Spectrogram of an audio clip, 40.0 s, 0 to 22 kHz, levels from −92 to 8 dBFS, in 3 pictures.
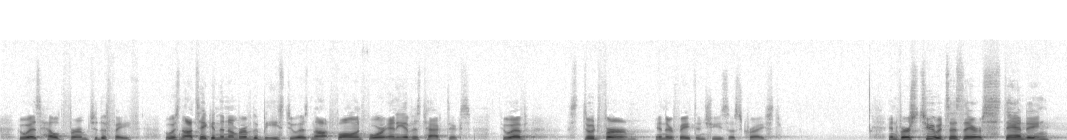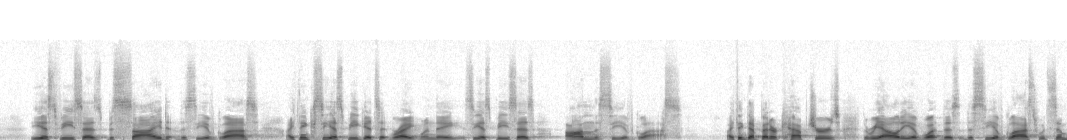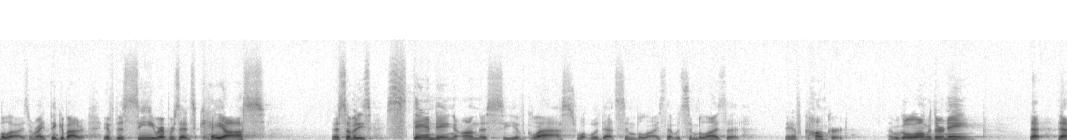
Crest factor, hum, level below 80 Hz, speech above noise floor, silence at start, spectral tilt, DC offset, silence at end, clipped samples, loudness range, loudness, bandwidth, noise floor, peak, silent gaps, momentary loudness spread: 20 dB; none; -88 dBFS; 46 dB; 0.25 s; -5.5 dB/octave; under 0.1%; 0 s; under 0.1%; 7 LU; -27 LUFS; 12 kHz; -73 dBFS; -8 dBFS; none; 15 LU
